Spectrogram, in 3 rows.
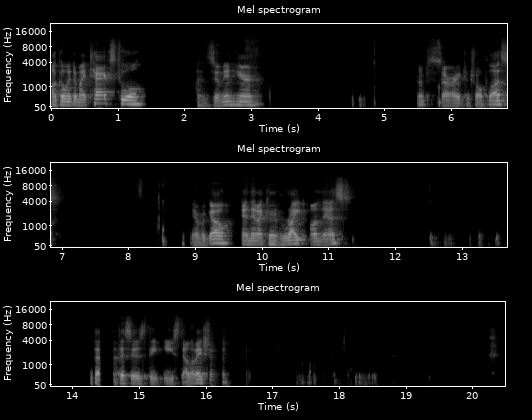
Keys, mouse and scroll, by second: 0.6 click, 3.4 alt+=, 6.4 ctrl+=, 7.2 ctrl+=, 8.1 ctrl+=, 16.8 click, 17.4-19.9 typing.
